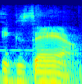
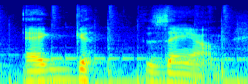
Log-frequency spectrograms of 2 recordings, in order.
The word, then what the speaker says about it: exam: okay that word is exam exam exam the x is also a little bit tricky to do egg zam you can actually hear a g sound before that even though the letter is x but that's how you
